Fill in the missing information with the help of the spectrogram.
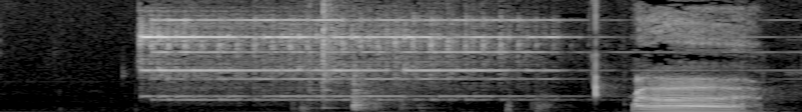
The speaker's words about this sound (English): The phone is ringing. This is where we take a call.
